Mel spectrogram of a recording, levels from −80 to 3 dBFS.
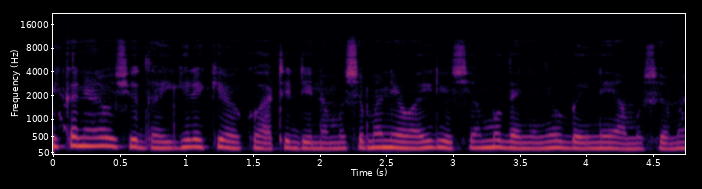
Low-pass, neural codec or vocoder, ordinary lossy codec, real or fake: none; none; none; real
